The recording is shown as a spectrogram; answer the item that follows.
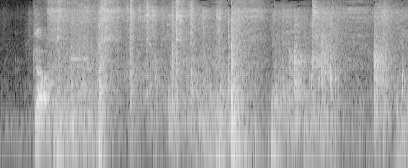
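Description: A shouted "Go", then a rapid jumble of clatters, knocks and rustling as kitchen utensils, jars and bread packaging are grabbed and handled in a hurry.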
